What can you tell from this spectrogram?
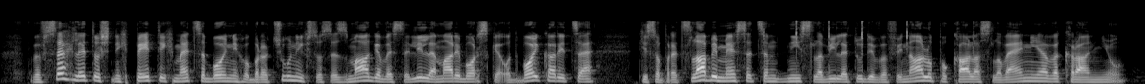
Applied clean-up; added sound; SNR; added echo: neural separator model SepFormer DNS4.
